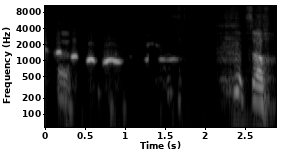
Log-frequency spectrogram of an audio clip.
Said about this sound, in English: I'm going to casually whistle now.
